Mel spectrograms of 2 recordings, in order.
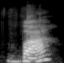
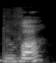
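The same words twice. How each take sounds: First: The vowel is a full, clear sound. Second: The vowel is a weak, reduced schwa. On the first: The speaker calls it wrong. "it's not va" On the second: The speaker calls it right. "but va"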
